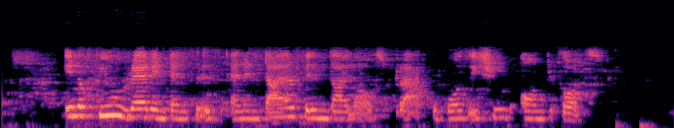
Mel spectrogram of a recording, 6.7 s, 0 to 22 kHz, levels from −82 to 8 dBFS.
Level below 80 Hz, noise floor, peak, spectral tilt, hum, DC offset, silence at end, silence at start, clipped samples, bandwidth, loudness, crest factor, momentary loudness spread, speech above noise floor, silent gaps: -50 dBFS; -36 dBFS; 0 dBFS; -8 dB/octave; none; under 0.1%; 0.25 s; 0.05 s; under 0.1%; 5.8 kHz; -17 LUFS; 16 dB; 13 LU; 20 dB; none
